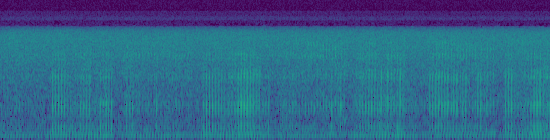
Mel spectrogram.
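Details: Pandy, a female pet cat, purring during a satin pillow massage; a rich rumbling purr that swells and pauses with each breath, roughly every second, inside a quiet room.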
